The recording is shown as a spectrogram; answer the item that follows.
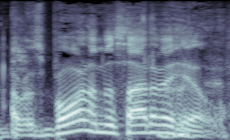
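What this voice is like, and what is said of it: Put-on mid-Atlantic accent. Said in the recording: “talking with a mid-Atlantic accent”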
